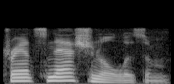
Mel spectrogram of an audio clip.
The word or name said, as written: transnationalism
